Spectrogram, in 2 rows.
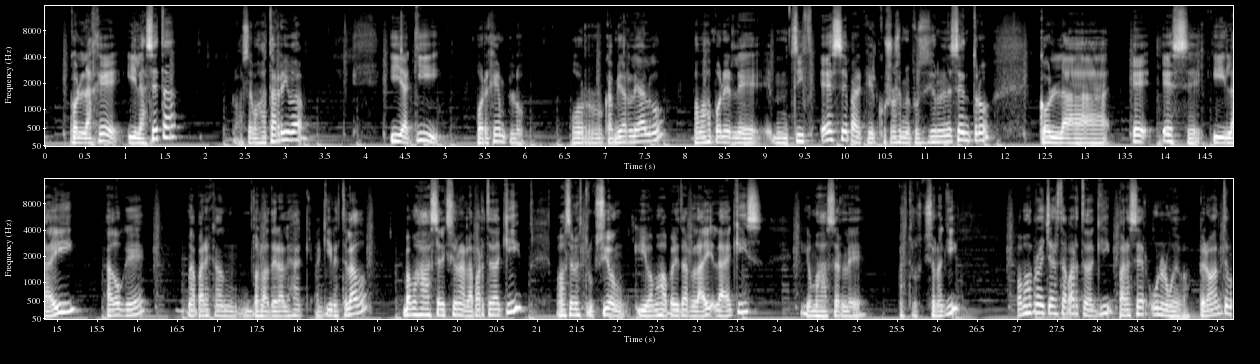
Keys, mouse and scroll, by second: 0.0 middle click, 0.3 shift+right click, 0.7 g, 3.6-4.7 middle drag, 4.7 right click, 5.1-6.3 middle drag, 6.3 click, 7.0 right click, 8.0 shift+right click, 9.5 shift+s, 18.5 middle click, 19.1 a, 19.9 right click, 20.2 alt+shift+right click, 20.4 alt+shift+right click, 21.4 e, 26.3-26.7 scroll up 1, 26.7-29.7 middle drag.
